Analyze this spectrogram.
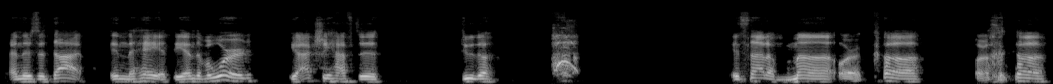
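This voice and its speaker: A man teaching a text class as a rabbi, reading lines and explaining them slowly, pausing to demonstrate sounds and speak to students in the room. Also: medium pitch, a bit bright, no room sound, low-quality recording.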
